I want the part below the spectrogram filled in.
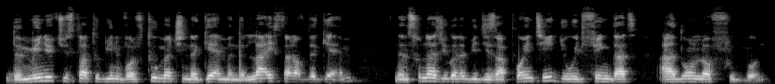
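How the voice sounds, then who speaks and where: A man's voice: mid-range voice, fairly quick, warm tone, breathy edge. A man from France with a French accent, a former professional footballer answering interview questions in a hesitant way, with many restarts and fillers.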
